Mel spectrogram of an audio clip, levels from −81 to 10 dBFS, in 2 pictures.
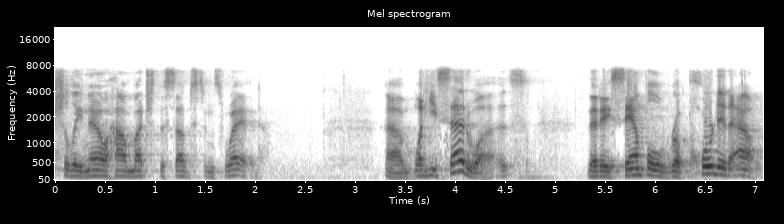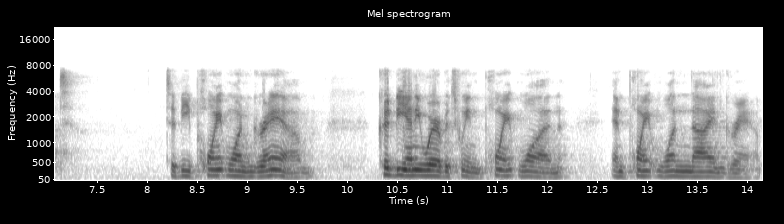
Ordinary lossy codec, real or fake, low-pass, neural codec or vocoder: Opus, 24 kbps; real; 7.2 kHz; none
